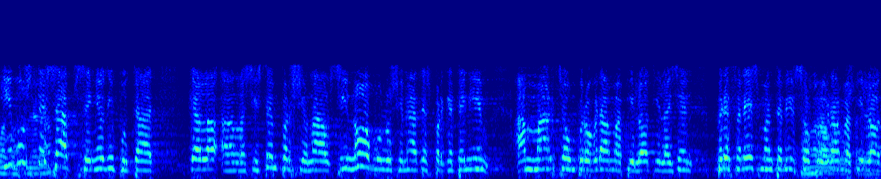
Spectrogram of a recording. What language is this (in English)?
Catalan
